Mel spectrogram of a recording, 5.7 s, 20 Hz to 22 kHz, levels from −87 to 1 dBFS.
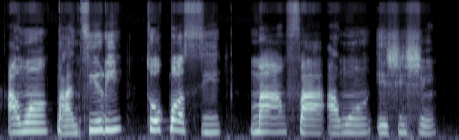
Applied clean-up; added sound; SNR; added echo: none; none; none; none.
